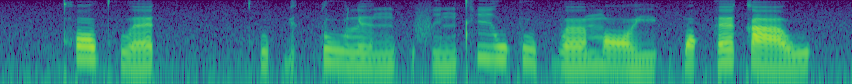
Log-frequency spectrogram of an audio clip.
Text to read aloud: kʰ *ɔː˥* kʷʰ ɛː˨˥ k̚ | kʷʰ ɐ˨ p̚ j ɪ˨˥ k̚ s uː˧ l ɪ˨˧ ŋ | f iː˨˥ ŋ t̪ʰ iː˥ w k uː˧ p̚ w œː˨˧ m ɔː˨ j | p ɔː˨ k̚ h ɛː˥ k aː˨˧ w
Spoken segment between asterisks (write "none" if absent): ɔː˥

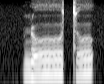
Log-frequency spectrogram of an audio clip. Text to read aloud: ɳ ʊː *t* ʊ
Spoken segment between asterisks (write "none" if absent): t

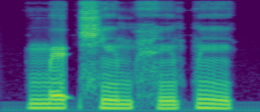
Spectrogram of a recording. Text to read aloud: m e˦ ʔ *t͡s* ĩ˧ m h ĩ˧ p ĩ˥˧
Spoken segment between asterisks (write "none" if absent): ɕ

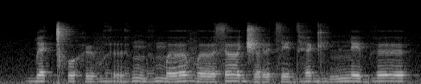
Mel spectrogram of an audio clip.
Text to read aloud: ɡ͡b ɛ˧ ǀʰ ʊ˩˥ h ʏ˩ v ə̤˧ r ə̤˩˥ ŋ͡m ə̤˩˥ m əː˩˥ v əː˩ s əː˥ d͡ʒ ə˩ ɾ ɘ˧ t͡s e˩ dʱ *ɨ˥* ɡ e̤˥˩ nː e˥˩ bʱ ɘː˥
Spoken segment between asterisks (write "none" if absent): ɛ˥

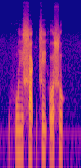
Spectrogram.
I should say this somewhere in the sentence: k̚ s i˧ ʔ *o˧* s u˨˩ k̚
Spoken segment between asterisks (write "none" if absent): o̰˧˥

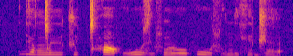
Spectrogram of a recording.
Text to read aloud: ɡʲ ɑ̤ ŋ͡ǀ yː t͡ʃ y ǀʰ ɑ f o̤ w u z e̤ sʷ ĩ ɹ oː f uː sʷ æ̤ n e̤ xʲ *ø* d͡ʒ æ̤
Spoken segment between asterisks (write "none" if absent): ø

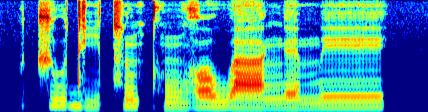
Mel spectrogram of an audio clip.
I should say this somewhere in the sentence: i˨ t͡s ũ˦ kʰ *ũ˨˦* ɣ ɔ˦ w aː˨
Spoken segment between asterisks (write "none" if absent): ũ˨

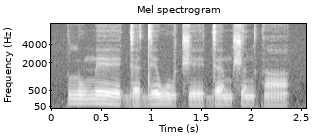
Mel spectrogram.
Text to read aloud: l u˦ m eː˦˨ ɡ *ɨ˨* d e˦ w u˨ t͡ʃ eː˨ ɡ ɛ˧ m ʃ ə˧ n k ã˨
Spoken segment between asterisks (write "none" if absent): ɛ˨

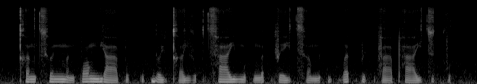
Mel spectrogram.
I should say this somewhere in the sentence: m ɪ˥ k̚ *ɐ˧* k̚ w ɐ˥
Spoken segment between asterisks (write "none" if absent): ɐ˧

